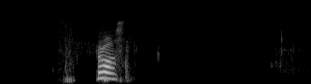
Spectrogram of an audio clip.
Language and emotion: Russian, neutral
